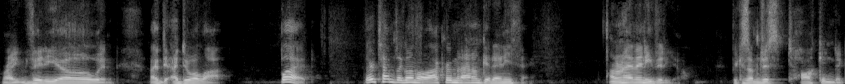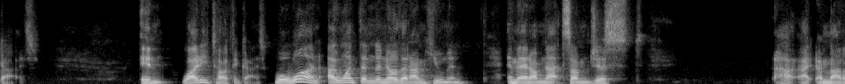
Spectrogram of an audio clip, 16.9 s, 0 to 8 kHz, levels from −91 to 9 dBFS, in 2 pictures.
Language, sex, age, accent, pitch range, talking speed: English, male, 30-49, American, 115-155 Hz, 215 wpm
